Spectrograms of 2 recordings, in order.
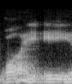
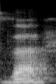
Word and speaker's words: ye: YE is actually pronounced the. It's not pronounced ye, because in Old English script they had a letter called the thorn, which represented a TH sound, but looked like a Y.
